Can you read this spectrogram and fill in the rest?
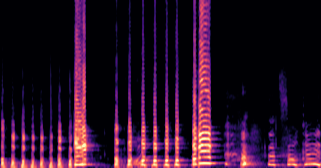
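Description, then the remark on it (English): A person imitates a chicken: quick runs of rhythmic, clipped clucks broken by two loud, high, drawn-out squawks, then warbling bawk-like calls. No one speaks. “So I will give you my chicken cluck.”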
